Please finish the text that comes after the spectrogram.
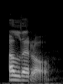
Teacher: a little is also linked to sound like a single word a little the stress is on the second syllable the T's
